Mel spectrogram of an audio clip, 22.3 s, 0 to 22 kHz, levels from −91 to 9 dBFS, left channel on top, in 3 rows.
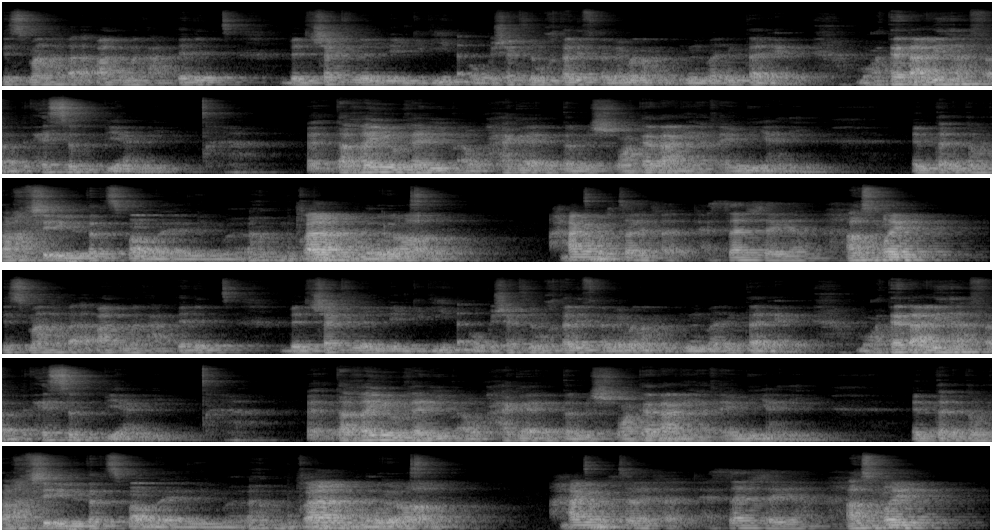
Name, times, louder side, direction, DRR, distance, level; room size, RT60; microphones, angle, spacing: voice 1, 0.0-1.6 1.8-8.6 8.9-9.2 9.7-13.5 14.2-18.2 19.0-19.4 21.2-21.6, equal, ahead, -5 dB, 0.5 m, -32 dB
voice 2, 17.1-18.1 19.0-21.2 21.5-21.7, left 1 dB, 50° left, -1 dB, 0.5 m, -30 dB
2.4 x 2.0 x 3.3 m, 1.0 s
head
